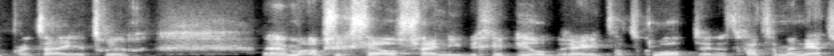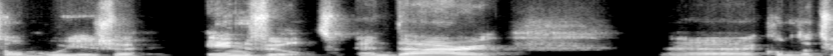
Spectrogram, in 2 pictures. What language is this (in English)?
Dutch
